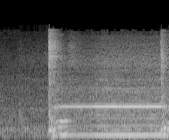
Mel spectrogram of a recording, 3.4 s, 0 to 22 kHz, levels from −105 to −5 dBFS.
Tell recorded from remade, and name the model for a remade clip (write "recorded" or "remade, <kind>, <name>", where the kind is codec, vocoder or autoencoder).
recorded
